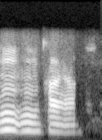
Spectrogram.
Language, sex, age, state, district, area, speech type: Assamese, male, 18-30, Assam, Lakhimpur, rural, conversation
